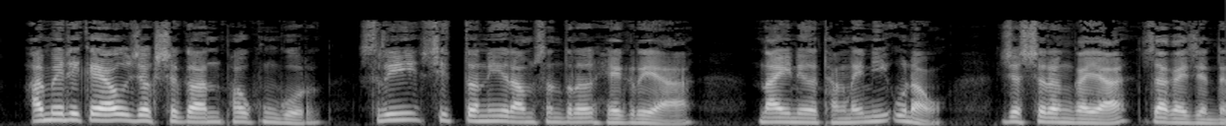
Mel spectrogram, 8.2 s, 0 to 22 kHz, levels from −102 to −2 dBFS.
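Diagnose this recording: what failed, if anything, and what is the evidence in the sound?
The codec stage is where this went wrong: there's nothing above 11.2 kHz through the whole speech clip, and the damage is plainly audible, with quieter detail turning watery as weak frequency lines drop in and out. That's likely MP3 compression, which fits a starved bitrate around 48 kbps.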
